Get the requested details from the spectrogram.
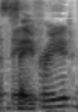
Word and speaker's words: Seyfried: Amanda, Siegfried, something like that. Help me so he actually pronounces the woman's name correctly. – No, I'll leave you hanging. I don't know, Amanda Seyfried, right? – She's in Les Miserables.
